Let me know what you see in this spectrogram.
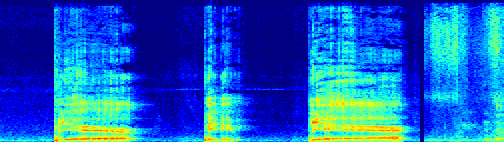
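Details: Compilation clip of burping: three loud, drawn-out voiced belches in a row, each with a rising croaky pitch, then brief mumbled noise.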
